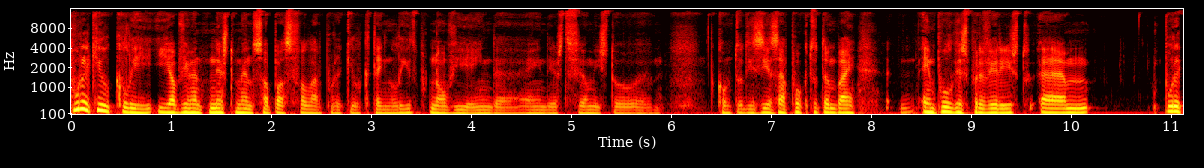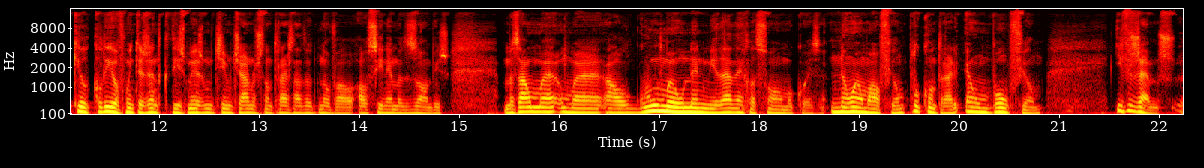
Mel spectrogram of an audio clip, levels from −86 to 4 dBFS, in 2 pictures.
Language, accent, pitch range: Portuguese, Portuguese, 120-155 Hz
